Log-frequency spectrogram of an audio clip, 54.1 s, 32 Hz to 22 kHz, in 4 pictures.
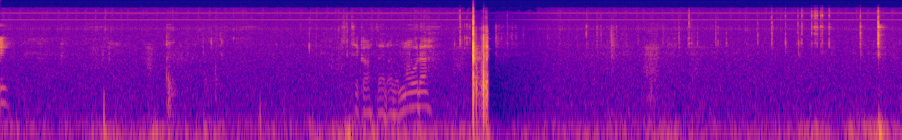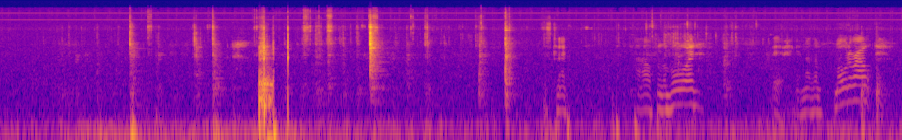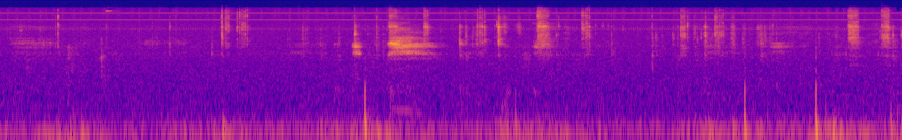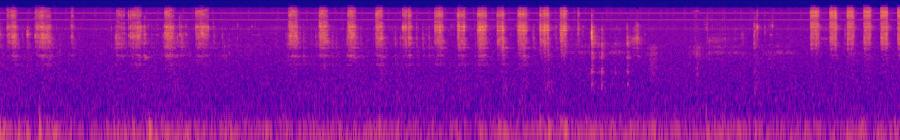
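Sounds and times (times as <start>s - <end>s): metal clicks and scrapes: 9.9s - 13.3s, 14.4s - 20.9s, 33.4s - 38.8s, 39.7s - 44.1s, 44.9s - 50.3s, 51.9s - 54.0s
hand tools clicking and clanking: 17.8s - 21.3s, 32.1s - 38.8s, 44.9s - 50.3s.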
